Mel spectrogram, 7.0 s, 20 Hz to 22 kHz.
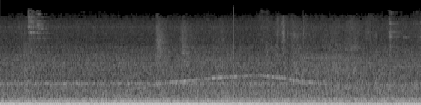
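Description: BMW M6 Gran Coupe's twin-turbo V8 idling steadily, a low even rumble with no revving. A faint tone slowly rises and falls in pitch behind it.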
